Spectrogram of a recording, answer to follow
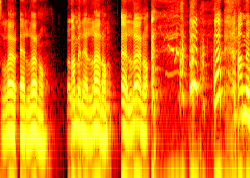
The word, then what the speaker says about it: Atlanta: You got to learn how to say it right. It's not Atlanta. It's Atlanta.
